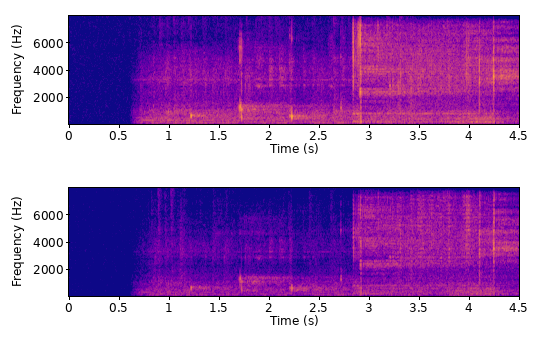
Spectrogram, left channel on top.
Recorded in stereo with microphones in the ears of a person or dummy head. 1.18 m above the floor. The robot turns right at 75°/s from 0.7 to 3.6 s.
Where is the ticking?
45° left (ahead or behind), 0.9 m; by 2.7 s 20° left (ahead or behind), 0.9 m.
